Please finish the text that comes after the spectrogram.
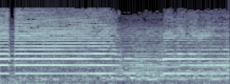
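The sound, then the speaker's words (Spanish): Loud tractor protest horns blaring together in a dense, sustained chorus of overlapping tones, with only a momentary break near the start and a slight dip partway through. “Tres organizaciones agrarias, COAG, ASAJA y UPA, han convocado una tractorada para el lunes.”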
